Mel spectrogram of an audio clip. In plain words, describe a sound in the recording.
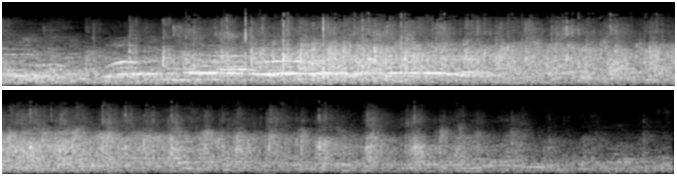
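A crowd claps and cheers.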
